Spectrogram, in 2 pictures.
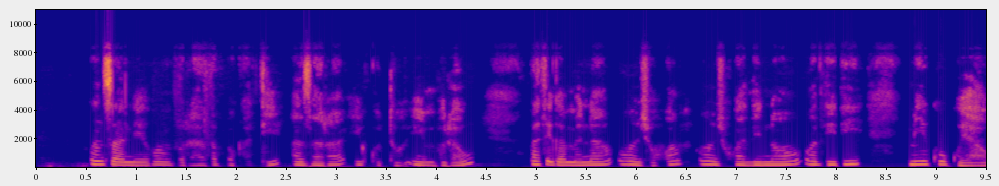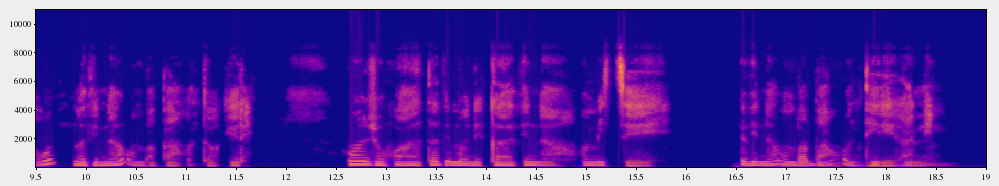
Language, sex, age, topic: Oshiwambo, female, 18-24, agriculture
